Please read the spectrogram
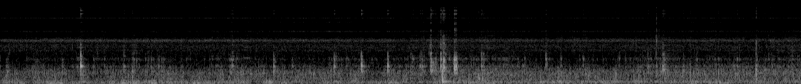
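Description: Low, steady wind rumble with scattered small clicks and rustles of clothing and gear against the basket rim as a jumper climbs over the edge of a hot air balloon basket.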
